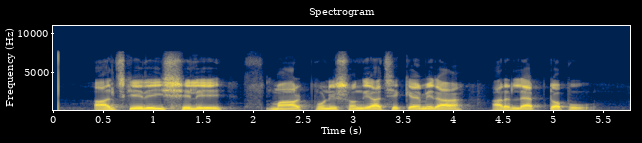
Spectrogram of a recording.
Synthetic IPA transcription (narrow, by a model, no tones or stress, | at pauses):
a̰d͡ʑkeɾejʃele | smaɾʈfʰoneɾʃɔŋɡeat͡ɕʰekɛmeɾaː | ɾlɛp̚ʈɔpo̰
